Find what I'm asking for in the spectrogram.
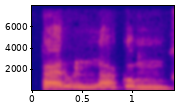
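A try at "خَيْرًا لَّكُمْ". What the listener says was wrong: خی خی خے نہیں ہے، خی. خیر لکم نہیں ہے، خیر لکم ہے. خی، خی رلا. خیر لکم.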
